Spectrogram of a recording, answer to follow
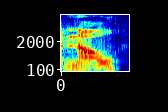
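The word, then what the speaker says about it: Knull: I think it's pronounced null it's k n l l I would say that's a silent k it's not going to be col so null god of the Symbiotes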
